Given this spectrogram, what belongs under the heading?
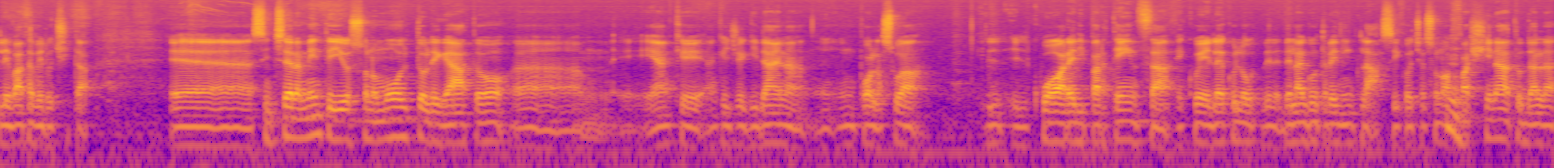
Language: Italian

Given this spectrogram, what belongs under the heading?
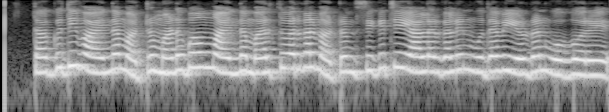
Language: Tamil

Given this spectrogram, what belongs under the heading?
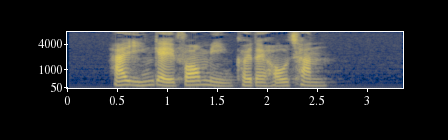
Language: Cantonese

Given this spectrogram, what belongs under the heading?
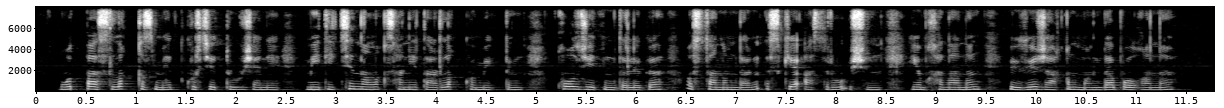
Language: Kazakh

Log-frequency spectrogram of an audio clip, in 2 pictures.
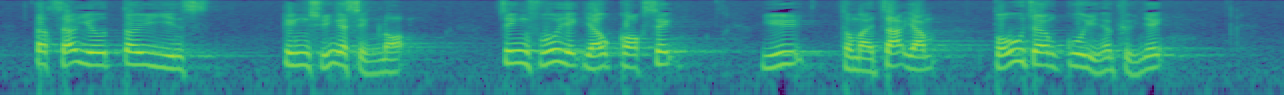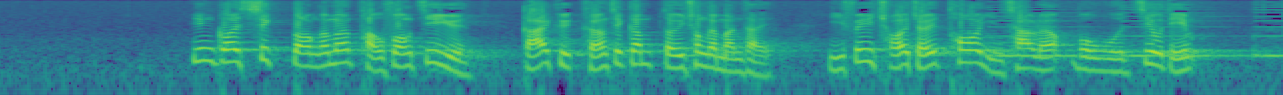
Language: Cantonese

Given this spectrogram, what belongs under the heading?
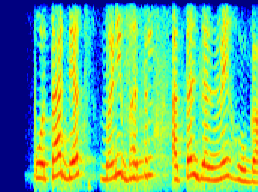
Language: Hindi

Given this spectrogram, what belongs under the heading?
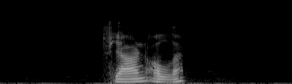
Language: Norwegian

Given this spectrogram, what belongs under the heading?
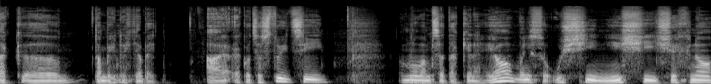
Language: Czech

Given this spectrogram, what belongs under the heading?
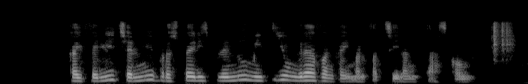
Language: Esperanto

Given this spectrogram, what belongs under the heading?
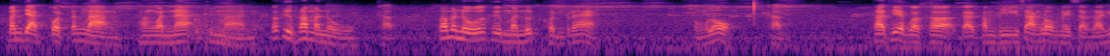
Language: Thai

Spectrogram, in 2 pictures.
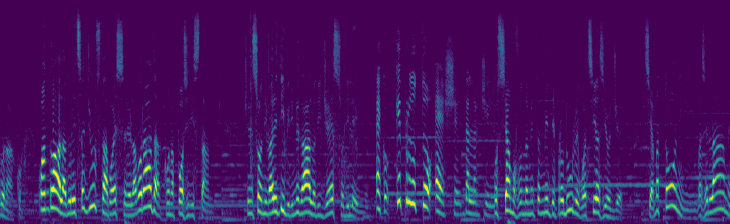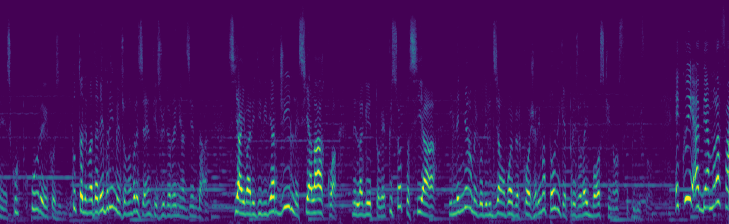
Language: Italian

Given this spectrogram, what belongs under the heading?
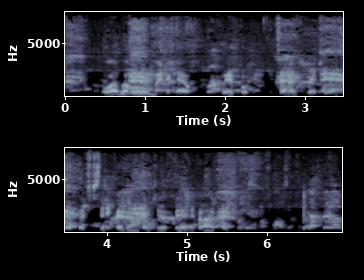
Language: Swahili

